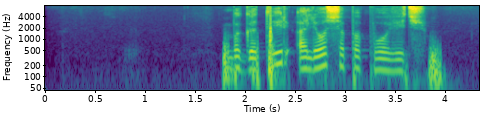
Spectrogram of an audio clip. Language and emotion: Russian, neutral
